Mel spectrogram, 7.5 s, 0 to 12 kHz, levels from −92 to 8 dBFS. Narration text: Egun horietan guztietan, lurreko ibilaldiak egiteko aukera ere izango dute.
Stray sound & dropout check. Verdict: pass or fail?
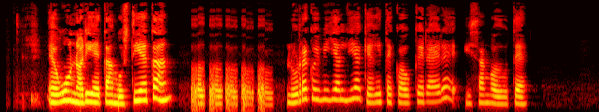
fail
